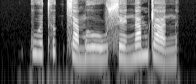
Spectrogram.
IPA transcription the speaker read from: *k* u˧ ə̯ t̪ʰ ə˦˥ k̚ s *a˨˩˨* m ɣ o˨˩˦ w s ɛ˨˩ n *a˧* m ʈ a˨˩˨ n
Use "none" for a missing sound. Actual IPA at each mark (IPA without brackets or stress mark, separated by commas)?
k, a˨˩˨, a˧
